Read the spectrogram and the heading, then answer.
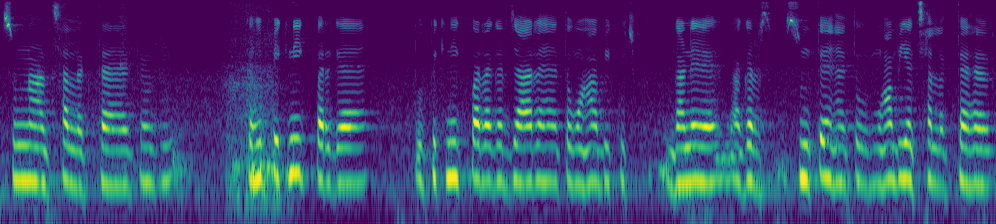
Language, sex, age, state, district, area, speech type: Hindi, female, 45-60, Bihar, Madhepura, rural, spontaneous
